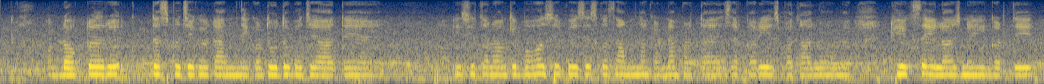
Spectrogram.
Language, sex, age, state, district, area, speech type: Urdu, female, 30-45, Uttar Pradesh, Aligarh, rural, spontaneous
